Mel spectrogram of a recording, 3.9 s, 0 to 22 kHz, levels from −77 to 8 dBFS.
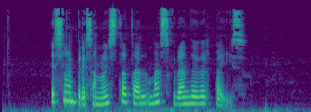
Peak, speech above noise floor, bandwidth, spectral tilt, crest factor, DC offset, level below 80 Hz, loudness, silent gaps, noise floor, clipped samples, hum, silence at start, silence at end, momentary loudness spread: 0 dBFS; 30 dB; 17 kHz; -3 dB/octave; 18 dB; under 0.1%; -42 dBFS; -16 LUFS; none; -46 dBFS; under 0.1%; none; 0.65 s; 0.45 s; 8 LU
